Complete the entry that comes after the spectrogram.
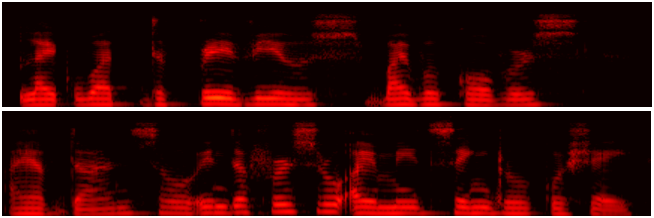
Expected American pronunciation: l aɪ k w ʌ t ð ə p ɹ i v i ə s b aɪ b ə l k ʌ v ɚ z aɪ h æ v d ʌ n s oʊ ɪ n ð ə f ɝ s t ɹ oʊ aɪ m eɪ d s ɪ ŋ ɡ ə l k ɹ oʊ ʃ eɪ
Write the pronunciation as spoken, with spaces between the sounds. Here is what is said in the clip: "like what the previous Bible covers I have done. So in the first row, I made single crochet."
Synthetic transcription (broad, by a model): l aɪ k w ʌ t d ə p ɹ i v i ə s b aɪ b ə l k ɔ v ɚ s aɪ h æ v d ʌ n s oʊ ɪ n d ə f ɝ s t ɹ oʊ aɪ m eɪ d s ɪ ŋ ɡ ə l k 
